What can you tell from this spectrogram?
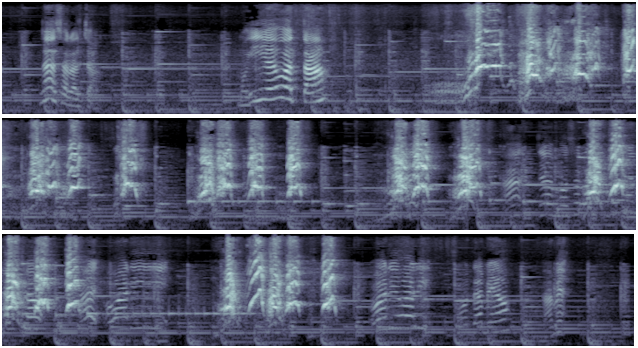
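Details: A female toy poodle and her visiting dog friend begin fighting while playing together. A person speaks briefly, then rapid, overlapping yapping barks come in dense runs over steady background music.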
